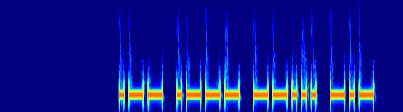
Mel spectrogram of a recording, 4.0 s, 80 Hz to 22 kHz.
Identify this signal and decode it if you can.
Morse code, heard as a keyed tone, about 25 wpm, 700 Hz. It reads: WJ7K
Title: USA Call Signs - 4 Characters - 2x Character Spacing - 25wpm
